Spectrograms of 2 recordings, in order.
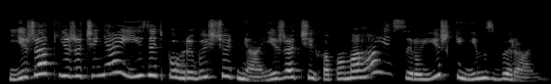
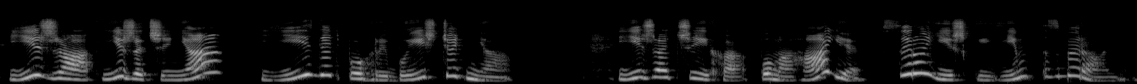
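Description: First: It is said at the fastest pace. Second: It is said at a fairly fast pace. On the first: "Тепер пробуємо ще швидше" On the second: "пробуємо повторювати скоромовочку швидше"

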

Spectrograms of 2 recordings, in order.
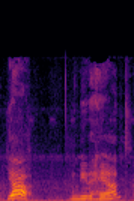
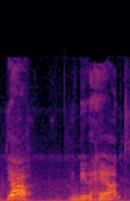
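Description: Both takes have the same delivery.

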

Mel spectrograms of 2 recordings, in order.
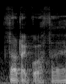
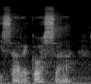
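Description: First: The name is said in a Madrid Spanish accent. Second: The name is said without a Madrid Spanish accent.

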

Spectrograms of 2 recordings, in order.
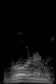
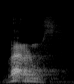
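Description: First: The word starts with a w sound. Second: The word starts with a v sound. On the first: The speaker calls it wrong. "no se dice worms" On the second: The speaker calls it right. "sino verms"

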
